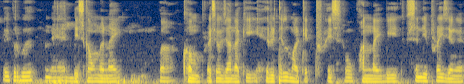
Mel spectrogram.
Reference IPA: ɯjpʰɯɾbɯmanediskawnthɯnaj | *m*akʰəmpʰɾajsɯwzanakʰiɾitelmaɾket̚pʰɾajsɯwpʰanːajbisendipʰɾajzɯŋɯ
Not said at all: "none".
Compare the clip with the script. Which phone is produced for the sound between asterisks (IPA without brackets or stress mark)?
b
